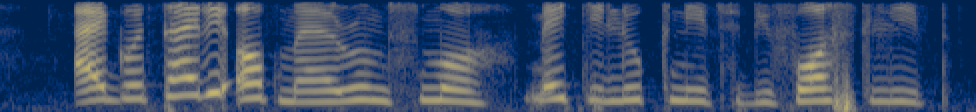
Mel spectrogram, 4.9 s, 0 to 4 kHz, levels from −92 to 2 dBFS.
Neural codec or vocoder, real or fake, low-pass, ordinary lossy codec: none; real; 3.6 kHz; none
